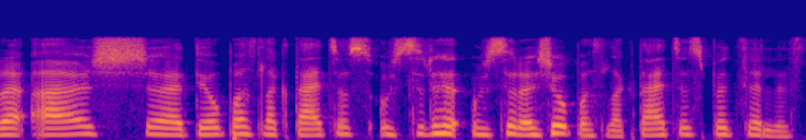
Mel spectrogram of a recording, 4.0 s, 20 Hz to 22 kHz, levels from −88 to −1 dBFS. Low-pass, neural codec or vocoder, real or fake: 7.2 kHz; none; real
